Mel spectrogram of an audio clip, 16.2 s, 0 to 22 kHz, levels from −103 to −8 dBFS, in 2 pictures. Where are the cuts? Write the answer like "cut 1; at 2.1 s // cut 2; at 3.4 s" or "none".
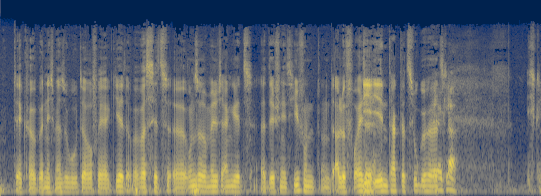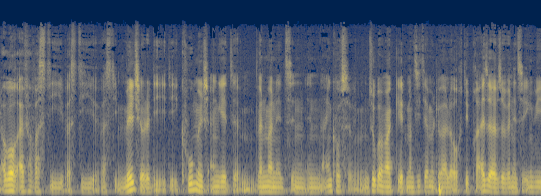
cut 1; at 5.4 s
